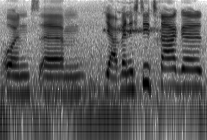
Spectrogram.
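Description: A young woman in her twenties, answering a street interview in a thoughtful, gentle way. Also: mid-range voice, takes it slowly, noisy background. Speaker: passer-by. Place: city street outdoors.

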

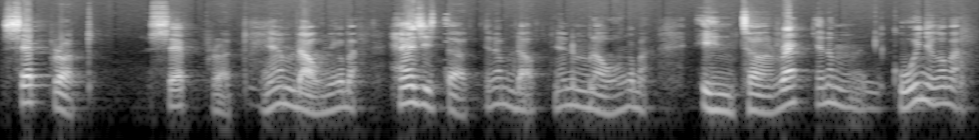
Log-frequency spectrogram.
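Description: A woman teacher, going through an English exam answer by answer and reading the English lines slowly. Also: lowish voice, gravelly, mellow, slightly rough. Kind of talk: exam review lesson.

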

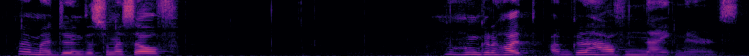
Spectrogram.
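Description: In this let's-play commentary, a woman hosting her own gaming channel works through a horror game, thinking aloud and describing what's on screen while saying again and again that she's scared. Her voice is a little high with a darkish tone, and she speaks at a moderate pace.

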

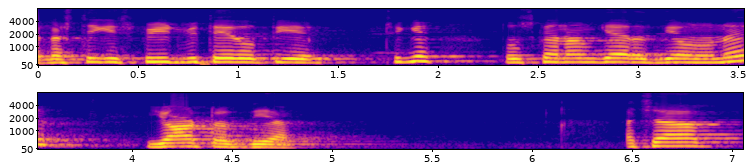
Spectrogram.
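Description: A male teacher with a Pakistani accent reads an English text aloud slowly, then explains it at length in a classroom lecture, checking in with his students again and again. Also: high voice. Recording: echoey room with long reverb.

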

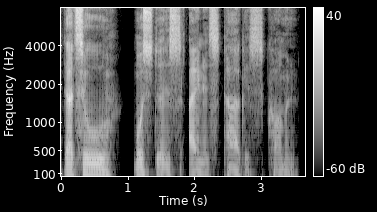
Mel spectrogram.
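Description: A man's voice: very deep voice, drawn-out words, gravelly, fairly bright tone, no room sound, studio quality, voice pushed down, heavily acted. A man voicing a grey-haired old druid who preaches in a gloomy, scornful way in an audiobook. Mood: somber. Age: older.

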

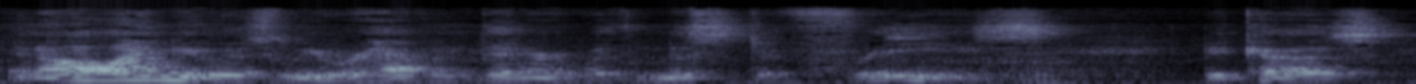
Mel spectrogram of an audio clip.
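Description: In an indoor art studio, a man in his sixties shows visitors around, speaking at a measured pace in a mid-range voice. He rambles through stories packed with fillers on this casual tour, and the recording has an echoey room, a distant mic and faint hiss.

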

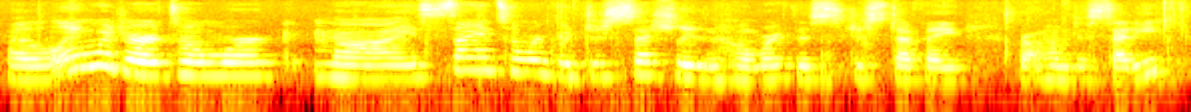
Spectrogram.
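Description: Fairly quick and on the high side with a darkish tone, an American teenage girl vlogs from her bedroom over a little hiss or hum. She rambles casually to the camera about her bag's contents, saying "like" a lot.

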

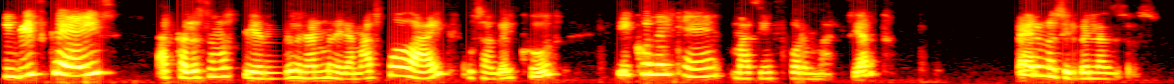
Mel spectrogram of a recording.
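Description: A woman's voice: a little high, animated, moderate pace, low-quality recording. A woman teacher leading a class, patiently repeating and praising student answers.

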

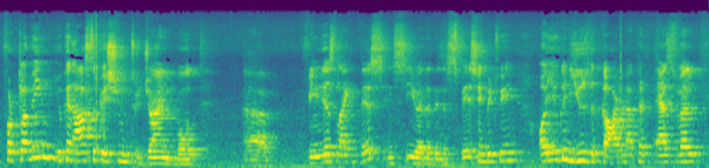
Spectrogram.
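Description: A man with a Pakistani accent instructs in a measured, step-by-step way, like a doctor giving a practical demonstration. His voice sits slightly high. He is recorded at a distance from the mic in a heavily echoing room with some noise. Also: expressive, fairly bright tone. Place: medium-sized indoor meeting room.

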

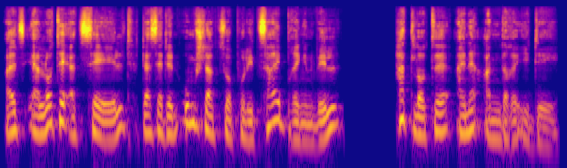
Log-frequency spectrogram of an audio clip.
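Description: A man with a mid-range voice narrates a scripted story for language learners, speaking deliberately and expressively with clear enunciation.

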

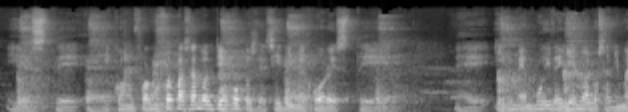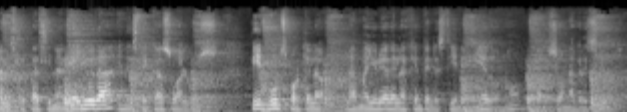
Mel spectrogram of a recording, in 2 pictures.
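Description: A man with a Mexican Spanish accent, an animal rescuer, talking earnestly in an interview and often pausing on filler words. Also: medium pitch, a loud crowd. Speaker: animal rescue group founder. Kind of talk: casual interview talk. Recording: roomy echo with faint ambience.

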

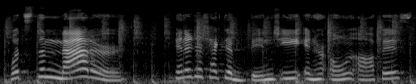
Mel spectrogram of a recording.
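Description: A woman's voice: high voice, lively intonation, moderate pace, sharp tone, faint music behind. A woman playing a brash, sarcastic detective. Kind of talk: comedic student film acting.

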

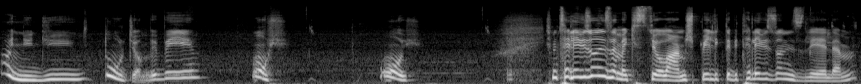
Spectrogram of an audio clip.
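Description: A woman's voice: on the high side, sing-song, normal speed, pauses often, a little hiss or hum. A woman streamer chatting casually while playing a game, exclaiming and cooing at her pets and talking to viewers. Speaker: gaming streamer. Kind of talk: casual live-stream gameplay chat.

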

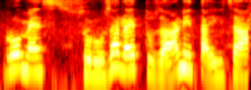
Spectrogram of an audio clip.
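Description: A woman voicing a hurt, jealous young woman, reading her taunting lines in a slightly high voice. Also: moderate pace, darkish tone, no room sound, highs cut off, lightly acted. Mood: bitter taunting. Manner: bitter, taunting retelling.

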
